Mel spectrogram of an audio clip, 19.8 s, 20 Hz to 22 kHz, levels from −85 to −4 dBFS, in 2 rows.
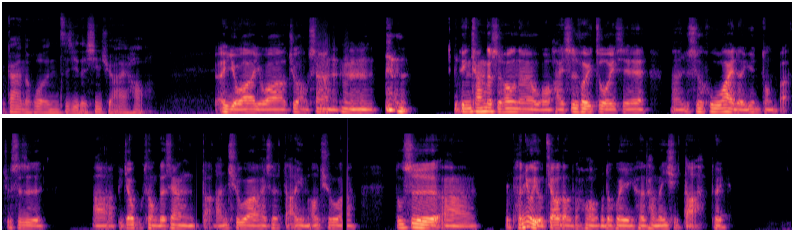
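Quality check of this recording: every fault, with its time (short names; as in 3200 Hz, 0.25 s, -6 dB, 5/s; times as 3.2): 3.93–4.34 clipped -24 dBFS
12.28–12.3 gap 17 ms
14.12–14.18 gap 64 ms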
